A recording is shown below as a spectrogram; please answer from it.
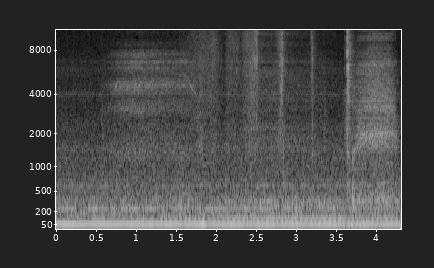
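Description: A steady low hum, with a brief rustle and a few sharp clicks in the second half as tarot cards are handled and drawn from the deck.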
